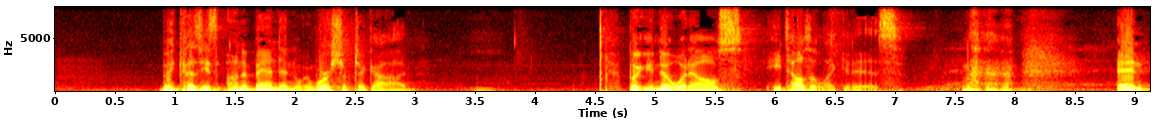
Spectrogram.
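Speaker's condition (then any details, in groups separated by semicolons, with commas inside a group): No condition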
